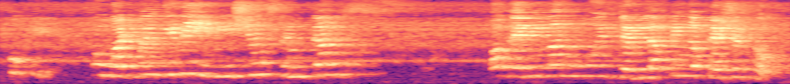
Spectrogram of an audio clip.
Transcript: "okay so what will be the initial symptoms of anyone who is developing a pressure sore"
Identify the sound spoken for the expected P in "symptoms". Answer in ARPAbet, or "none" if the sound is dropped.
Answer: none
